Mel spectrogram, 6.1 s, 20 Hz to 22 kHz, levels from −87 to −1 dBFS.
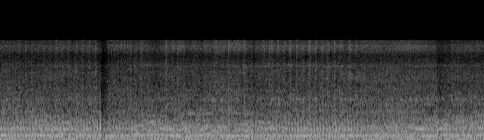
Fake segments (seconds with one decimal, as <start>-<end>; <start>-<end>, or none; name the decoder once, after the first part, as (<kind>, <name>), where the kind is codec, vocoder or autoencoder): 0.5-0.9 (autoencoder, DAC-VAE); 1.7-3.4; 4.5-6.1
